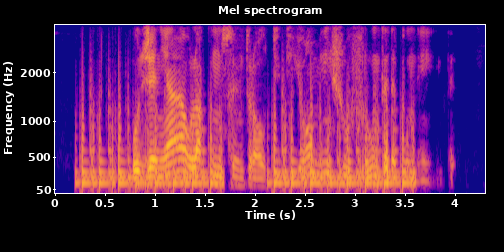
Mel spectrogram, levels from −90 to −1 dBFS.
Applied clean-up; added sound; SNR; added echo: none; Strum; 1 dB; none.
